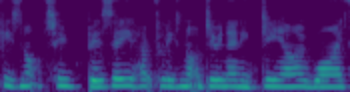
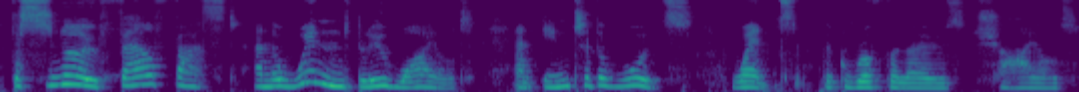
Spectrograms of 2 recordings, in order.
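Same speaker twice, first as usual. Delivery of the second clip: ordinary delivery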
